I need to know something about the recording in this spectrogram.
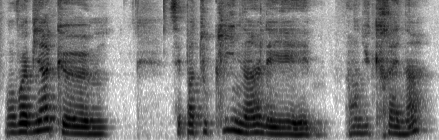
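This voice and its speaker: A woman with a cold who talks through her nose, rambling casually with many fillers while reading tarot for her viewers and speaking softly to her cards. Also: low-pitched, expressive, takes it slowly. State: nasal from a cold. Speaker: tarot reader.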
